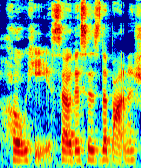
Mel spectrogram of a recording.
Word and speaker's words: Joji: I've been calling her Joji, but her name is actually Hohee. So this is the Botanist Shawl by Hohee Locatelli.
